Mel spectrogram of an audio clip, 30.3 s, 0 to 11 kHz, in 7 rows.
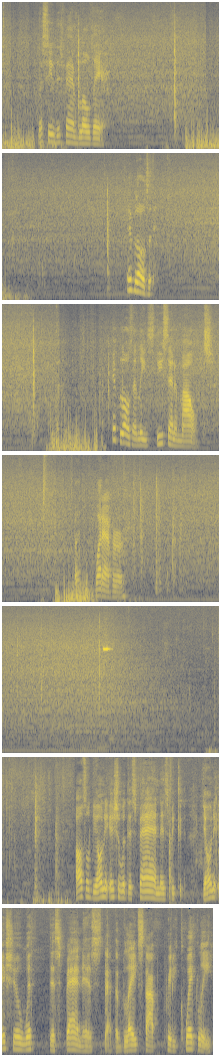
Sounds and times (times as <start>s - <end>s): Mechanical fan: 0.0s - 30.2s
Speech: 0.7s - 2.2s, 6.8s - 7.5s, 10.8s - 13.0s, 14.4s - 15.6s, 23.2s - 30.2s.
